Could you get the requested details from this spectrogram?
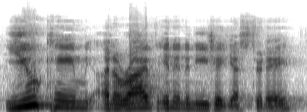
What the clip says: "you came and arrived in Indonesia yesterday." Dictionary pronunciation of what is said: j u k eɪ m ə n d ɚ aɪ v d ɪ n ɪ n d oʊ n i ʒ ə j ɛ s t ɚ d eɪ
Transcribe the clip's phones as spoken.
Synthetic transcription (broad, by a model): j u k eɪ m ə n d ɚ aɪ v d ɪ n ɪ n d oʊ n i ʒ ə j ɛ s t ɚ d eɪ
